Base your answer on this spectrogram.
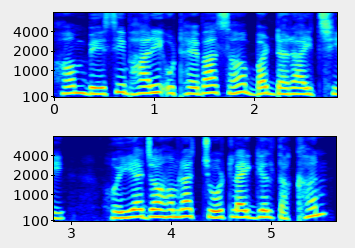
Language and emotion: Maithili, fearful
